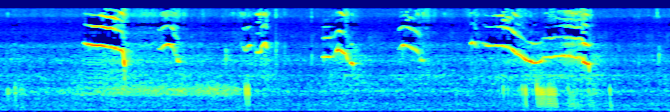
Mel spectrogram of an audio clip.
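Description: Otter squeaking: about six high, thin calls that each fall sharply in pitch, the last one longer, dipping and rising again.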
